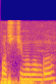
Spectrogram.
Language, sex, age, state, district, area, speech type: Odia, female, 18-30, Odisha, Jagatsinghpur, rural, spontaneous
